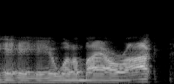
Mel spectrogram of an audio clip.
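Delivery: put-on croaky, low, raspy old-man voice. Reading a story where a voice calls from outside during dinner, raspy Jim voice. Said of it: "a raspy voice coming from outside saying".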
